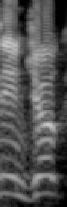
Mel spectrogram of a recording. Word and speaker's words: Njoku: I think the N is silent, but it's Njoku, something like that. But I think it's in joke. – There it is. Yes, that's it.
